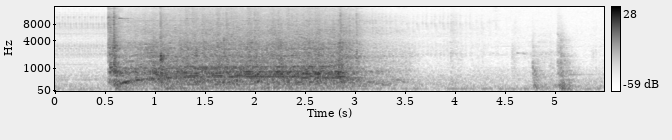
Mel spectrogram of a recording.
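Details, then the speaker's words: 1979 Corvette C3 L82 engine, sat 20 years, spark plugs out and ignition disconnected, cranked to pump transmission fluid out of the cylinders: starter spins the engine fast and even for about two seconds, no binding; turns freely. "So it's just gonna spin over and pump the transmission fluid out of the cylinders right now."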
